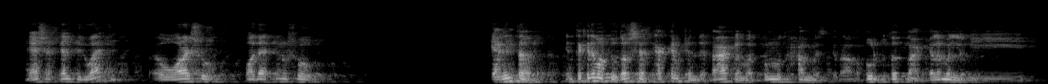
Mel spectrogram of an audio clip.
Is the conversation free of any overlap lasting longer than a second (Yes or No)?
Yes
